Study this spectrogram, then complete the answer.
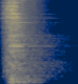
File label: Sword Whoosh Accent; Weapons; Player; Swords; Fenn Jotar Sword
